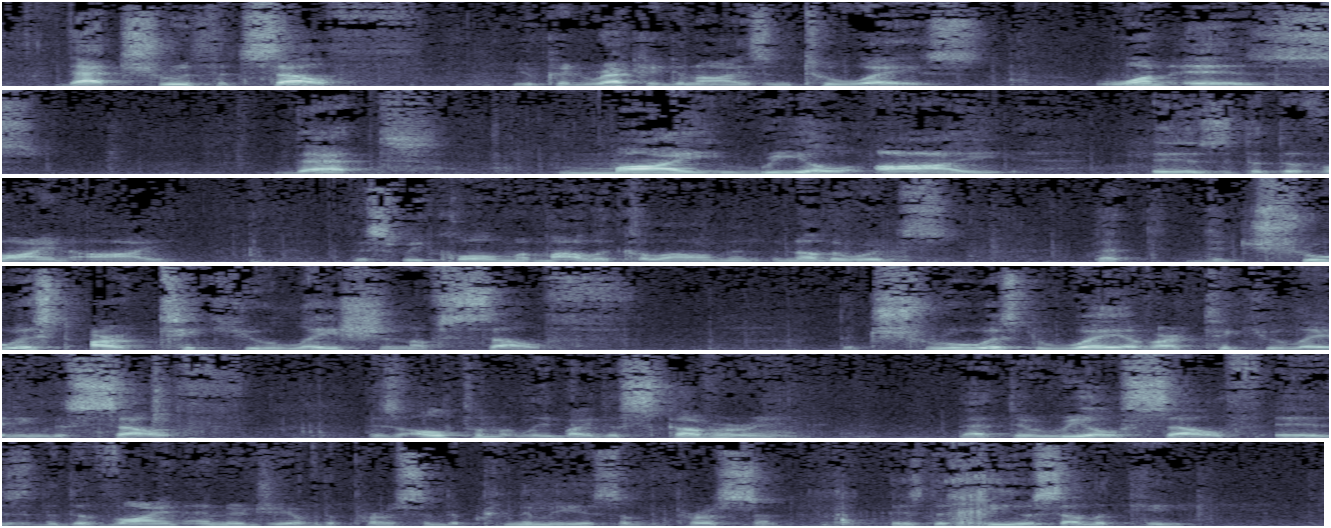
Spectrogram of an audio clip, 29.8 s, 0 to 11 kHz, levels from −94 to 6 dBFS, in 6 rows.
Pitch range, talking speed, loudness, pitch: 100-135 Hz, 125 wpm, -24 LUFS, 115 Hz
